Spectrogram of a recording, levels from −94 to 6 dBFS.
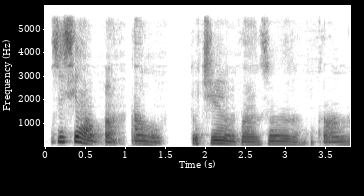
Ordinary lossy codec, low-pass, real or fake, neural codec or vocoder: none; 5.4 kHz; fake; codec, 44.1 kHz, 1.7 kbps, Pupu-Codec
